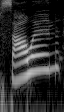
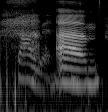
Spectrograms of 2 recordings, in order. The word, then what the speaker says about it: Samhain: Originally, I was going to be telling y'all about Samhain. Which I believe I said that correctly. Okay. – I'm so proud of you for saying it correctly.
